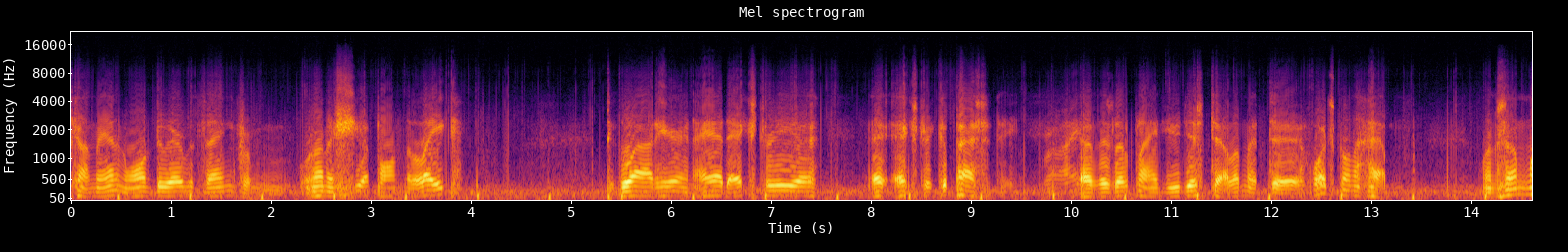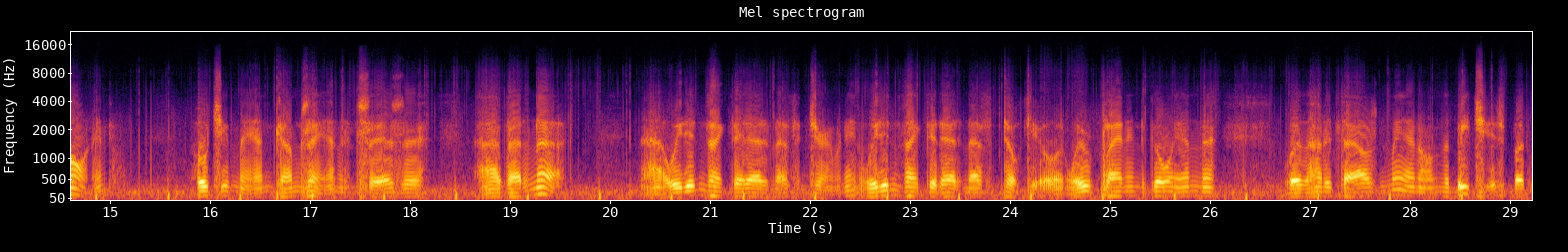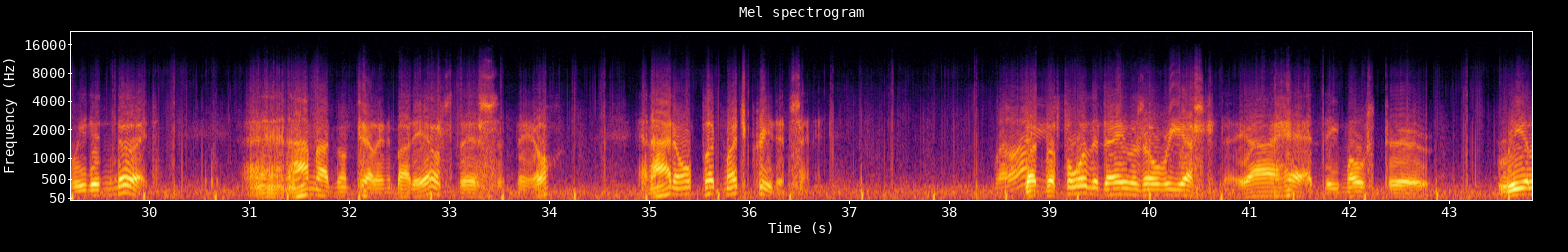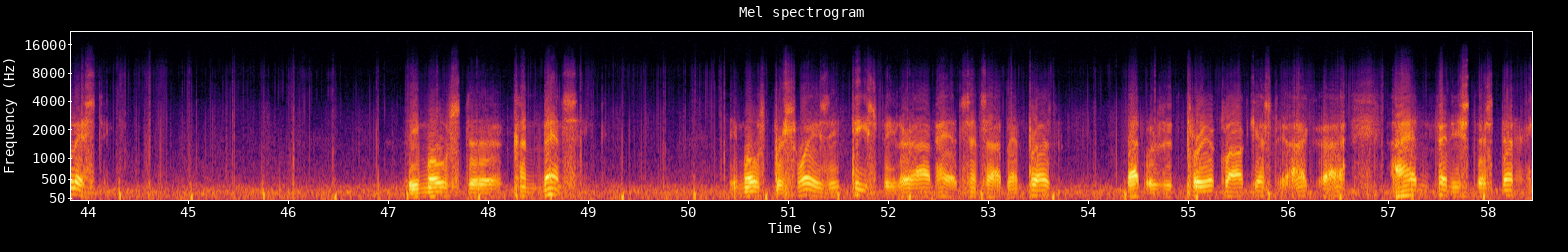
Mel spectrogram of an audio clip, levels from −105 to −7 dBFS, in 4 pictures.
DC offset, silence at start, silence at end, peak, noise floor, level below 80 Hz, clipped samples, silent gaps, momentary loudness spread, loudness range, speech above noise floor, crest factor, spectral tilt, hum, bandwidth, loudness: under 0.1%; 0 s; 0 s; -2 dBFS; -40 dBFS; -40 dBFS; under 0.1%; none; 19 LU; 3 LU; 21 dB; 18 dB; -8 dB/octave; none; 8.6 kHz; -20 LUFS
